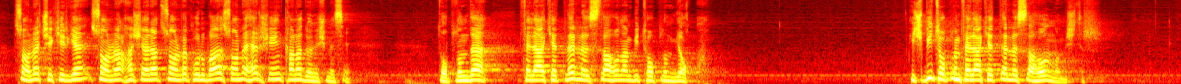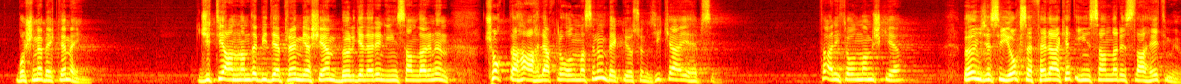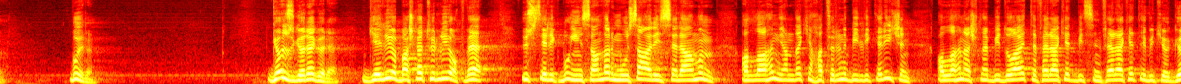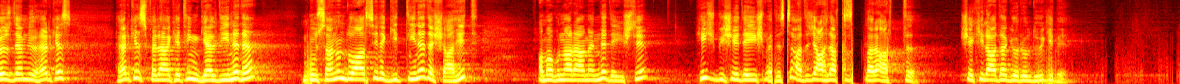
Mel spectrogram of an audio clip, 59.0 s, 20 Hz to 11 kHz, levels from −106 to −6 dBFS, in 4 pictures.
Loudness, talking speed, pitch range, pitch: -17 LUFS, 105 wpm, 175-215 Hz, 195 Hz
